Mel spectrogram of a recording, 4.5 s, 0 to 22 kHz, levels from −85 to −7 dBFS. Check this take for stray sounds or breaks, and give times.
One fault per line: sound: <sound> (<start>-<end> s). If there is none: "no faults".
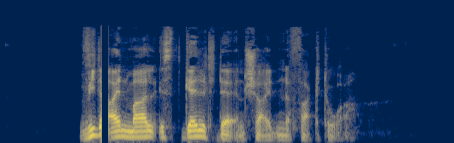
sound: dropout (1.0-1.1 s)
